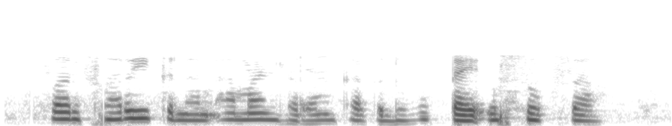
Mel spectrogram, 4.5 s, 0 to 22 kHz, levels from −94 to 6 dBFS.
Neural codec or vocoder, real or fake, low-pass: none; real; 3.6 kHz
